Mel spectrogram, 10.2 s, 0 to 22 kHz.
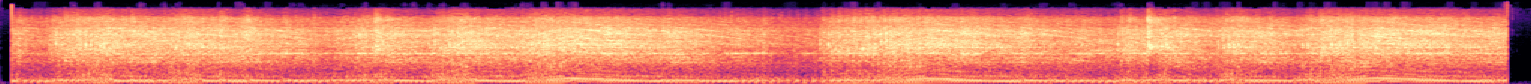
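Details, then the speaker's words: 2000-ish Suzuki LTF500F Quadrunner 500 single, after capping the carburetor vacuum port feeding the faulty vacuum petcock, cured of backfiring and not revving: steady even running with clean, smooth throttle blips, no popping or stumbling. "you can hear the quad is running way better now so let's take it for a test drive"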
